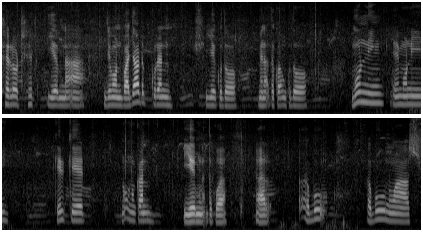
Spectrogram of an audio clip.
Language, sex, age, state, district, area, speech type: Santali, male, 18-30, West Bengal, Malda, rural, spontaneous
